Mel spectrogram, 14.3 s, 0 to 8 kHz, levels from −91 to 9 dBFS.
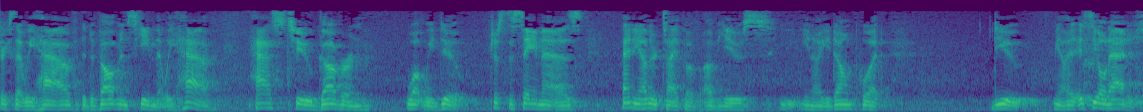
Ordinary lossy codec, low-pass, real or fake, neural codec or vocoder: MP3, 24 kbps; 7.2 kHz; fake; vocoder, 44.1 kHz, 80 mel bands, Vocos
